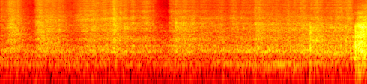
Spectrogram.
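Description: Thin plastic bag rustling and crinkling as it is worked off a block of cheese by hand, in uneven bursts.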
